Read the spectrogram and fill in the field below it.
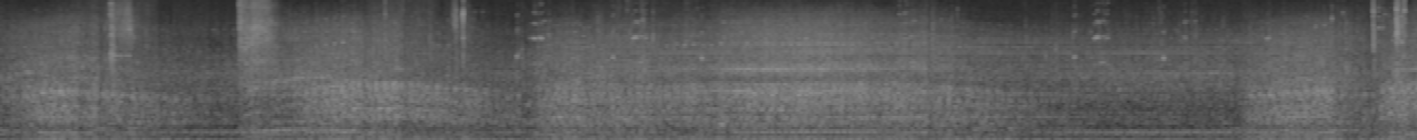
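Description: A heavy truck engine rumbles and strains, revving up and down.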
